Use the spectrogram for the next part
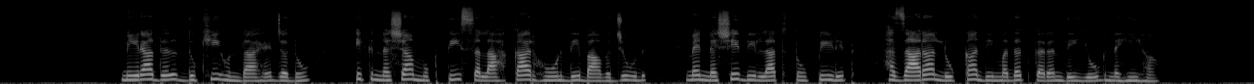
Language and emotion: Punjabi, sad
